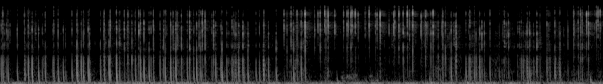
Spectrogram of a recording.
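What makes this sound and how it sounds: Long acrylic nails tap and scratch along the solid varnished wooden back of a shoe polishing brush printed with text. The result is a dense run of quick, dry clicks and scraping strokes with bright, crisp highs and no ringing tail.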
